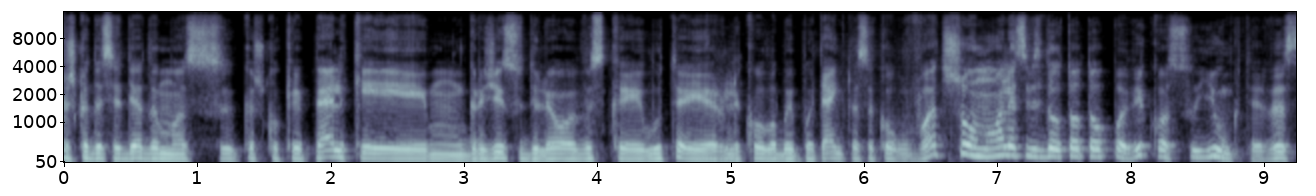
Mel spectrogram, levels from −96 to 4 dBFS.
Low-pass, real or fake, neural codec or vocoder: 14.4 kHz; fake; vocoder, 44.1 kHz, 128 mel bands, Pupu-Vocoder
